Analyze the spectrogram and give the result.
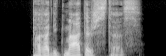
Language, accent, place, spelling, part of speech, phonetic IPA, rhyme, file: German, Germany, Berlin, paradigmatischstes, adjective, [paʁadɪˈɡmaːtɪʃstəs], -aːtɪʃstəs, De-paradigmatischstes.ogg
- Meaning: strong/mixed nominative/accusative neuter singular superlative degree of paradigmatisch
